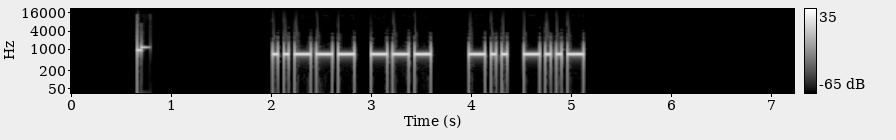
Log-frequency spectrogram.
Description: Morse code, heard as a keyed tone, about 22 wpm, 700 Hz. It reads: 2O DX
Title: Winter Field Day Exchanges Encore 22wpm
